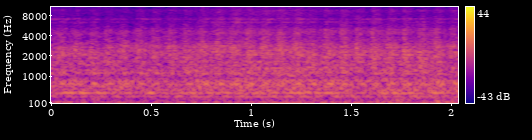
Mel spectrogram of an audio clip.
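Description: A small engine lubricated with Global Petro oil runs steadily during a durability test, a constant close buzzing hum with a fine rapid vibration and no talking.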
